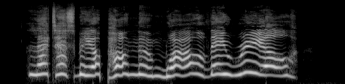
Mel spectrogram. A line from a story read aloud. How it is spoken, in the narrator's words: cried Kaliak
